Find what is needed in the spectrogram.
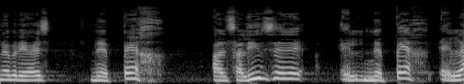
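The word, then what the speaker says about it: נפש: porque es la palabra nepesh con sh al final. Nep. En el hebreo se pronuncia eh la sh con j. Entonces, la pronunciación hebrea es nepej.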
